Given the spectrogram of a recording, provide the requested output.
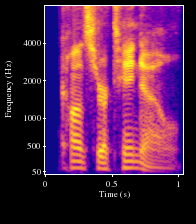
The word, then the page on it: concertino: American English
